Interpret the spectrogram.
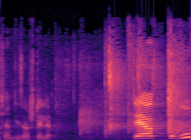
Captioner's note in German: Beifall AfD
